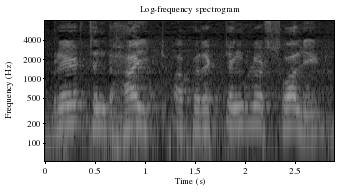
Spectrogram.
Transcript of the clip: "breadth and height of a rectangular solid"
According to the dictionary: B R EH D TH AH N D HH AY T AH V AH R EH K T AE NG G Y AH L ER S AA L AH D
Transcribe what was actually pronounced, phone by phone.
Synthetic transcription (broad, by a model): B R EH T AH N D HH AY T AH P AH R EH K T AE NG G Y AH L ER S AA L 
